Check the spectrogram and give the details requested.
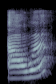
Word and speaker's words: hour: And we look at the word hour. It is spelled with an H, which is a consonant. But when you pronounce it, it is an ow sound, which is a vowel sound.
